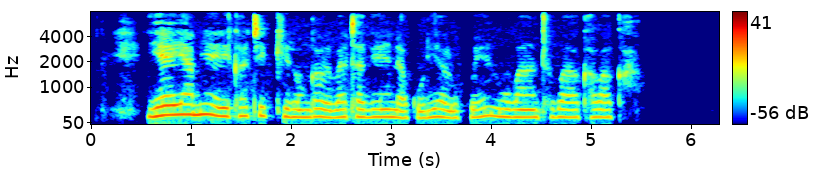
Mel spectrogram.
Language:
Ganda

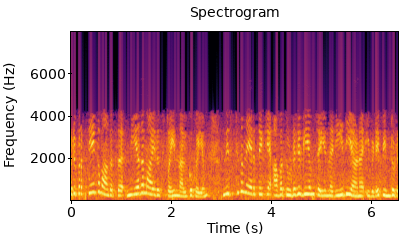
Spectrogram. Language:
Malayalam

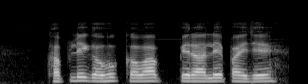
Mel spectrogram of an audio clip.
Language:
Marathi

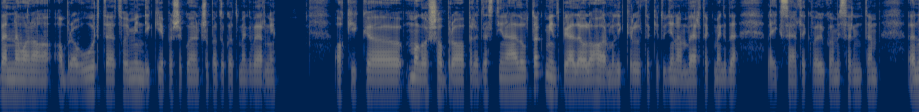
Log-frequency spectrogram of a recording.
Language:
Hungarian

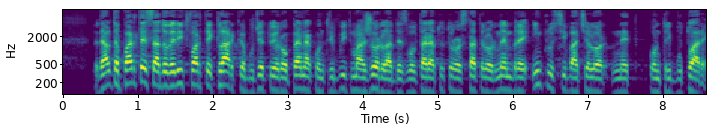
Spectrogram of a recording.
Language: Romanian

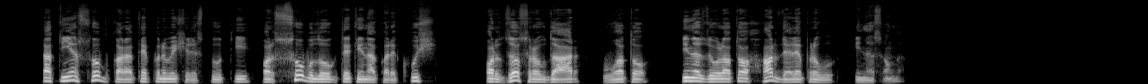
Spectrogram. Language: Kullu Pahari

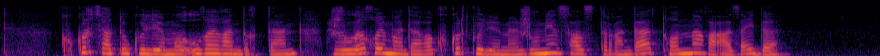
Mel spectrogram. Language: Kazakh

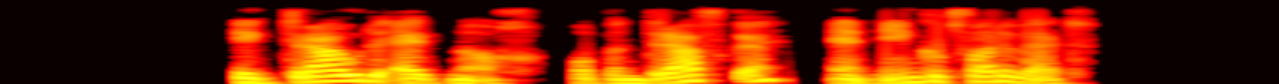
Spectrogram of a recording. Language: Western Frisian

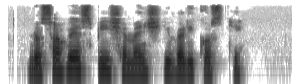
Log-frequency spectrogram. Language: Czech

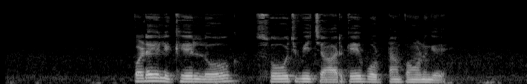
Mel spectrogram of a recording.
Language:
Punjabi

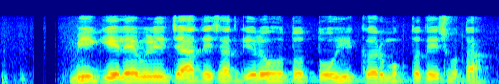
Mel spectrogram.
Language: Marathi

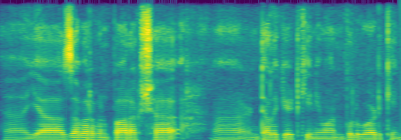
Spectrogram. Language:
Kashmiri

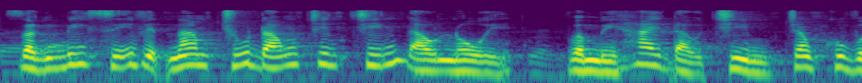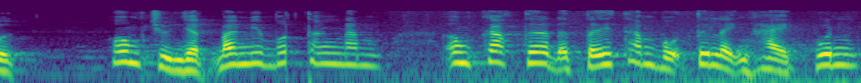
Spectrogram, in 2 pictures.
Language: Vietnamese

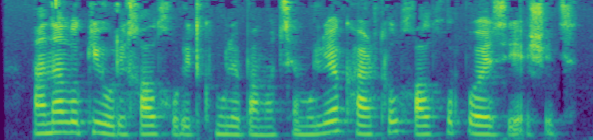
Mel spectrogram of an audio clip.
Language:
Georgian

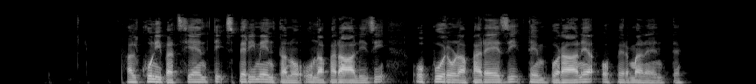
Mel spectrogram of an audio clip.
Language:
Italian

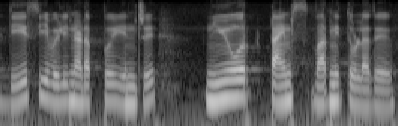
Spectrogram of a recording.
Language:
Tamil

